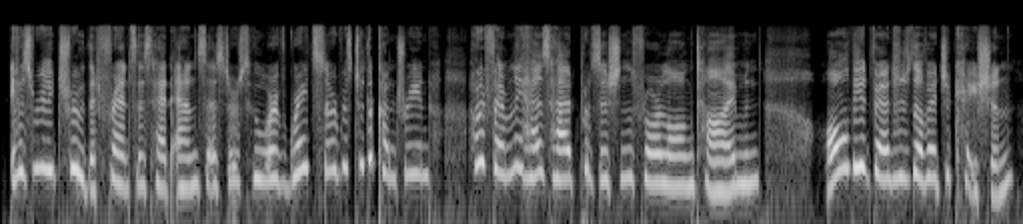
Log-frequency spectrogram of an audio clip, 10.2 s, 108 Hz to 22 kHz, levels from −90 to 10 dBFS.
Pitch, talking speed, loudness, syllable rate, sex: 320 Hz, 190 wpm, -16 LUFS, 5.8 syllables/s, female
